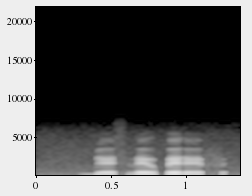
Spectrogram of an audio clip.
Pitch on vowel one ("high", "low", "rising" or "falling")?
low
